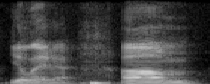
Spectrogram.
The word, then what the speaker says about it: Yelena: I love Elena. How do you say her name? Yelena.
